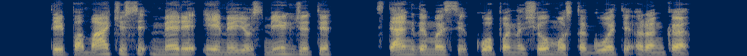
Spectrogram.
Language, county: Lithuanian, Kaunas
